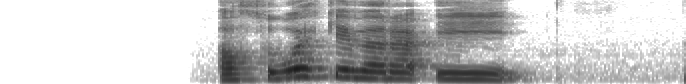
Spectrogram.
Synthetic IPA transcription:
aðθuɛhcɪvɛːɾaʔi

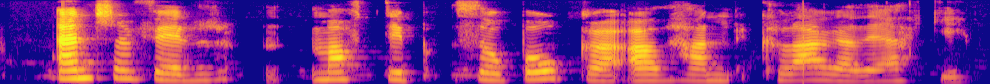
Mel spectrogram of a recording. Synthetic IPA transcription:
ɛnsɛmfɪːɾɾmaft̪ɪθowpoːwkaʔaðɦanːkʰlaːɣaðɪɛhcɪ

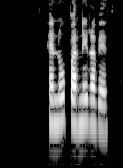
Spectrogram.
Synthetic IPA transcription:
ɛnːupaɾneːɾavɪθ

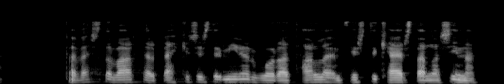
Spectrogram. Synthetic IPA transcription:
θaðvɛr̥st̪avaɾ̥θɛaɾpɛhcɪ̥sɪst̪ɪɾmiːnaɾvɔɾʏaðt̪ʰaːlaʏmfɪr̥st̪ʏcʰaːjɾ̥st̪aɾnasiːna

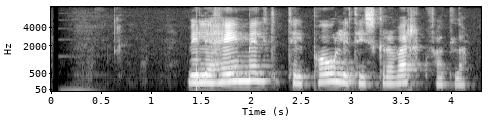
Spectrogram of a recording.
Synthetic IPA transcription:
vɪljaɦeːjmɪlt̪t̪ʰɪlpʰoːwlɪt̪ʰiskɾavɛr̥kfat̪la

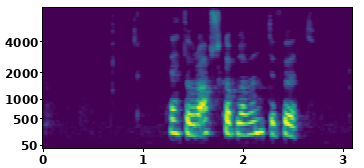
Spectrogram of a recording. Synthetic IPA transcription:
θɛht̪avɔɾʏafskaplavœnt̪ʏfœːt̪

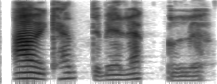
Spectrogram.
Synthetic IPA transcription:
avɪcʰɛnt̪ɪmɪɾɛklʏ

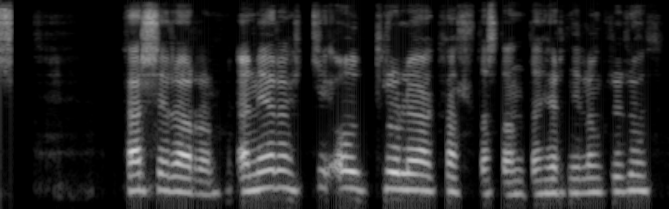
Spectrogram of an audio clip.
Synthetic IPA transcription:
hɛr̥sɛɾaɾɔnɛnɛɾɛhcɪʔoːwt̪ʰɾulɛɣakʰal̥t̪ast̪ant̪aɦɪɾt̪nilawŋkɾɪrʏːθ

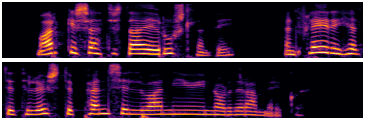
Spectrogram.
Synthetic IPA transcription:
maɾcɪ̥sɛht̪ɪst̪θaːðiɾust̪lant̪ɪ | ɛnfleːjɾɪçɛlt̪ʏt̪ʰɪlœɥst̪ʏpʰɛnsɪlvaːnijʏinɔɾðʏɾaːmɛ̰ɾḭkʏ

